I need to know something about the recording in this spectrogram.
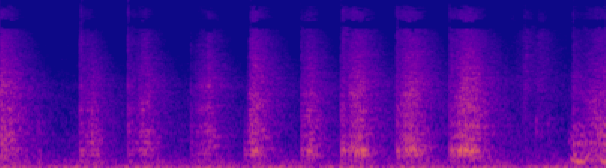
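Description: Brisk rubbing of paint across a textured canvas with a small hand-held applicator: a steady scrubbing rhythm of about three strokes a second.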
